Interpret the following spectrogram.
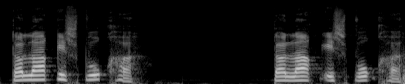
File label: "tvlak espokhv", Muscogee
